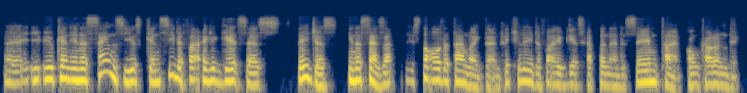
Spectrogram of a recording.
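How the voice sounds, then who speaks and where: Brisk and barely pausing, a man with a slightly high but dark-toned voice delivers an informal Buddhist talk and answers questions, conversational and often using short tag questions. The sound is dry with no echo, dull and lo-fi.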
